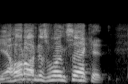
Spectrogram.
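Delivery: laughing through the words at very high pitch. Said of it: "the other bartender starts laughing".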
